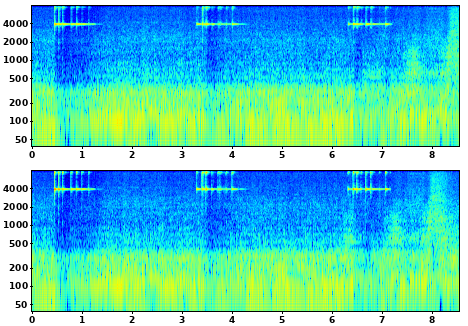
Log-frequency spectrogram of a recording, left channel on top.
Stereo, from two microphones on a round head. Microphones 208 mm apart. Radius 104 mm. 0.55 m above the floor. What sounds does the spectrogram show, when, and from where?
0.4 s a bell: 40° right (ahead or behind), 1.4 m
